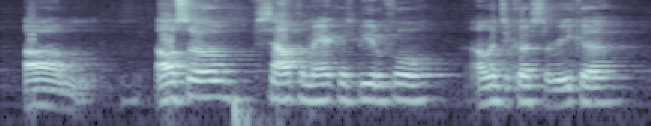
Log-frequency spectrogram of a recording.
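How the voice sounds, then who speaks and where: The voice keeps a fairly even intonation over noticeable background noise. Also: man. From Iran. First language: Persian. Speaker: podcast co-host. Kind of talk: casual chat.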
